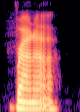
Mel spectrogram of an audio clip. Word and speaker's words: Branagh: This is part of Kenneth Branagh's Branagh. – I think the G is silent.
